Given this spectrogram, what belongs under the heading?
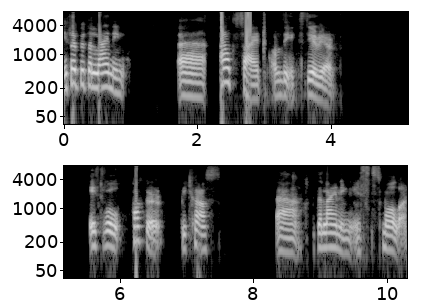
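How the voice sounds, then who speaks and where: Speaking with a non-native accent, a woman uses a very deep, low pitch, very wide pitch swings, a very slow pace and long, frequent pauses, captured with a dry, close sound and no echo. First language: not English. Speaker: sewing tutorial creator. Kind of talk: tutorial. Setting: sewing room. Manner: hesitant, many fillers.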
